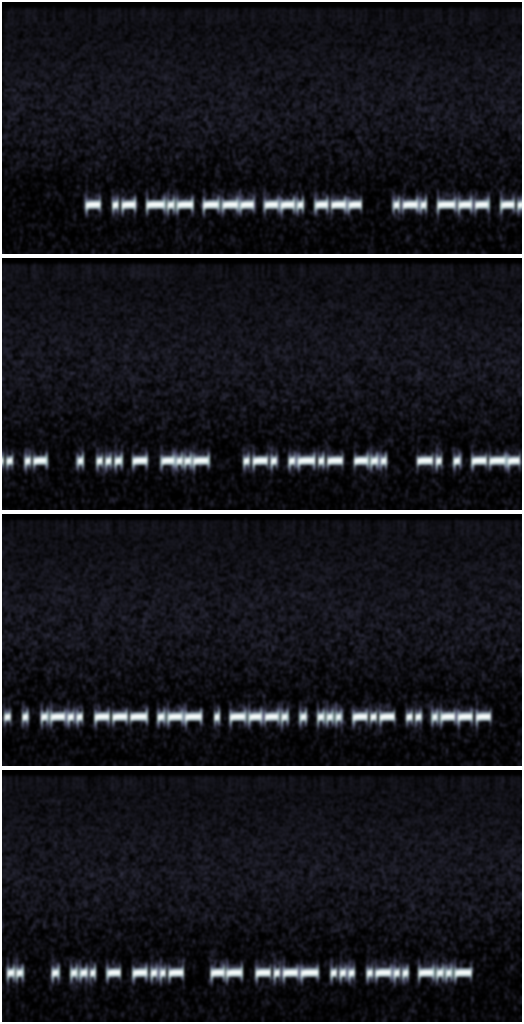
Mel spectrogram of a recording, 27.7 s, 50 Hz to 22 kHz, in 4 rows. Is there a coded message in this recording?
Yes: Morse code (Russian alphabet) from 1.1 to 27.1 s, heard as a keyed tone, hand-sent with a straight key, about 20 wpm, 840 Hz. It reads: ТАКОГО РОДА ЕСТЬ РЯД НЕЧЕЛОВЕЧЕСКИЙ И ЕСТЬ МЫСЛЬ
